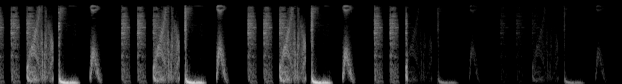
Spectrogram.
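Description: From about 4.07 s to the end, the sound collapses by about 25 dB to a faint leftover, with the centre nearly gone. That's likely one channel inverted, so whatever both sides share cancels once they're summed to mono.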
